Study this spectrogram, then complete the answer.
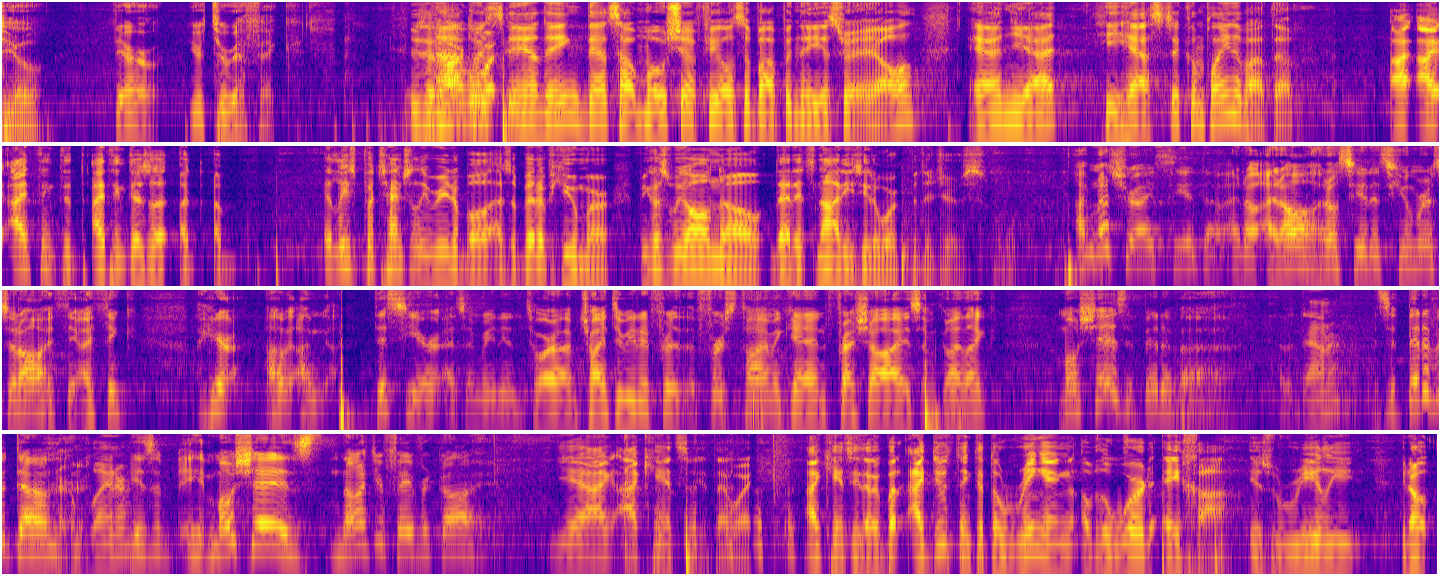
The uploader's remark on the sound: Recorfded live in the Bamat at Ramah Berkshires - where Parsha Talk was born!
